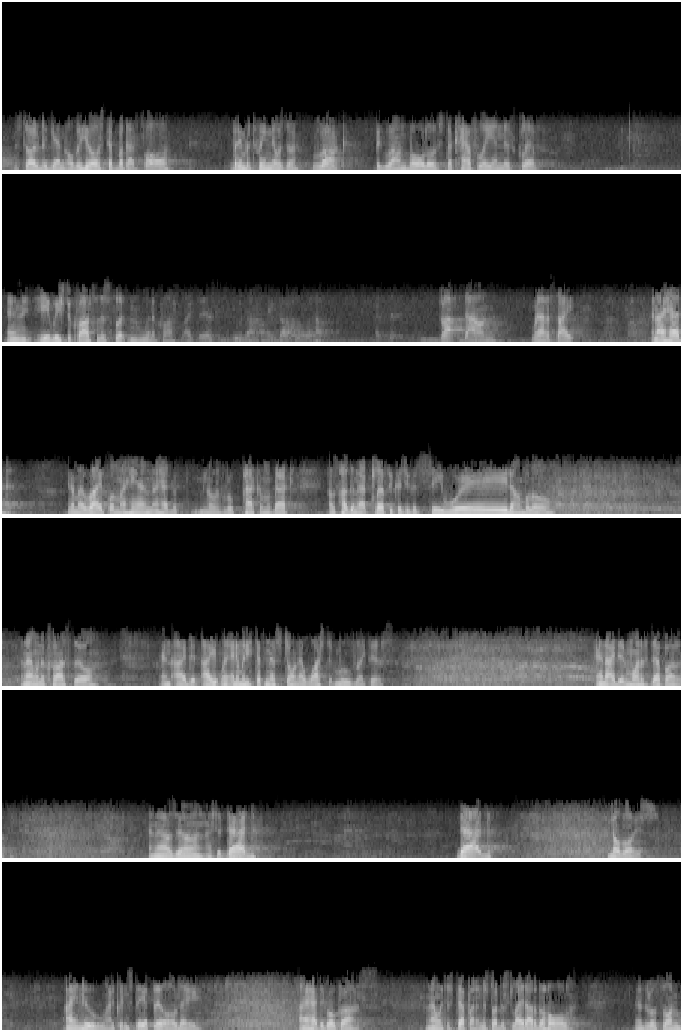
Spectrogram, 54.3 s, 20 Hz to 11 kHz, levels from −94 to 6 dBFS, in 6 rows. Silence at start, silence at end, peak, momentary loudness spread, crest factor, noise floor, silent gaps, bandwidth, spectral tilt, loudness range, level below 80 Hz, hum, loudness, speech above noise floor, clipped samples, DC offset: 0 s; 0 s; -4 dBFS; 21 LU; 20 dB; -56 dBFS; none; 3.9 kHz; -12 dB/octave; 9 LU; -62 dBFS; none; -22 LUFS; 35 dB; under 0.1%; under 0.1%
